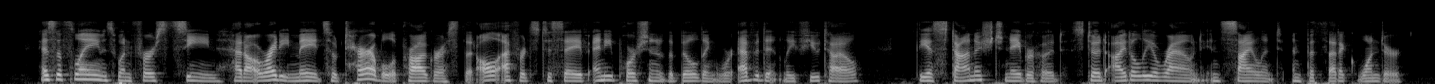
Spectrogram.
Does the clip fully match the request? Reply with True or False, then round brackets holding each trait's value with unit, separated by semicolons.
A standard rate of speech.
True (155 wpm)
